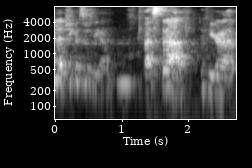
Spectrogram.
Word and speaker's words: Strahd: Strahd, if you're gonna pronounce it correctly.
